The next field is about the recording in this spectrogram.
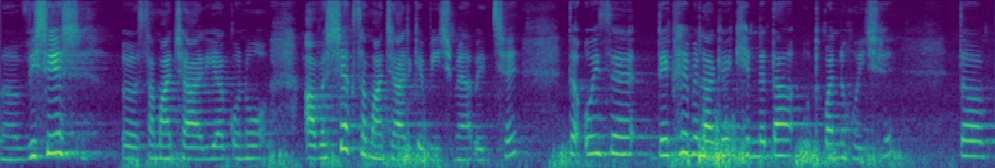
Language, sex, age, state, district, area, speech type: Maithili, female, 60+, Bihar, Madhubani, rural, spontaneous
